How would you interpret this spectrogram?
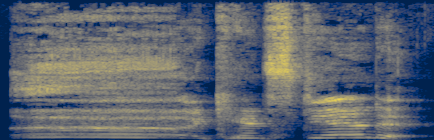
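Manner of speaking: high-pitched, drawn-out exasperated groan and complaint; irritable outburst. Acted. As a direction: act driven up the wall. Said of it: "you're constantly irritable".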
